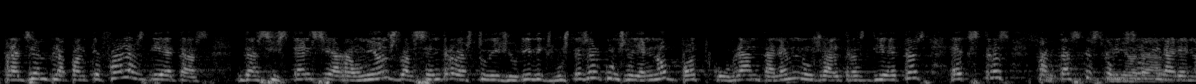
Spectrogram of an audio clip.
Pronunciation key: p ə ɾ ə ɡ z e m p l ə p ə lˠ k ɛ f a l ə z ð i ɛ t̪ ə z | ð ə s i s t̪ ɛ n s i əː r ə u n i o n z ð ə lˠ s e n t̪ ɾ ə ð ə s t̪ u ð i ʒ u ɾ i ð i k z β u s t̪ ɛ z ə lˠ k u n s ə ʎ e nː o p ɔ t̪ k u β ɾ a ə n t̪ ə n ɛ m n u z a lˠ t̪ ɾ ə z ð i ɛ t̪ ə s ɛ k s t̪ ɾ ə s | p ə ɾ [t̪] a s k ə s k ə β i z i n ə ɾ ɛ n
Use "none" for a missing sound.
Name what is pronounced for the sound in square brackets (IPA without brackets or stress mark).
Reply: t̪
